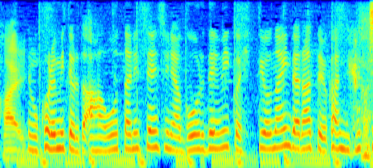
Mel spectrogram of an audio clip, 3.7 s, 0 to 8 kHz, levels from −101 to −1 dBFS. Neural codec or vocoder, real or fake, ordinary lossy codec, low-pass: none; real; none; none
